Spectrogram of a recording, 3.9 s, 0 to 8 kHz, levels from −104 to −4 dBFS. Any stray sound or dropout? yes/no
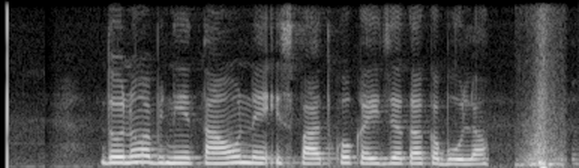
yes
